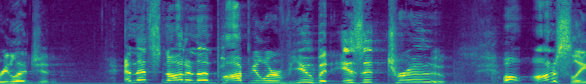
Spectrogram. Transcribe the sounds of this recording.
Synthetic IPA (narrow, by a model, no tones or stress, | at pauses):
ɹɪlɪd͡ʒɨ̰̃n | ɨ̃nðætsnəɾɨ̃nə̃npʰɑpjl̩ˠə˞vjʉbʌɾɪzɪtʰɹ̥ʉ | wɛlˠʔɑnɨstˡli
